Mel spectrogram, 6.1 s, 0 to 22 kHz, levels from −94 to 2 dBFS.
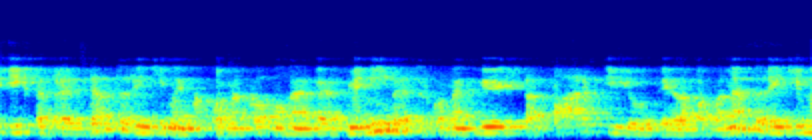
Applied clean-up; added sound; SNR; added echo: none; none; none; reverberation time 0.8 s.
